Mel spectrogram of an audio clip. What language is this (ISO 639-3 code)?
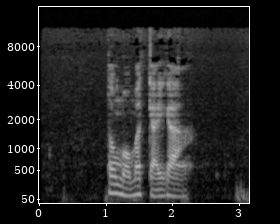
yue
